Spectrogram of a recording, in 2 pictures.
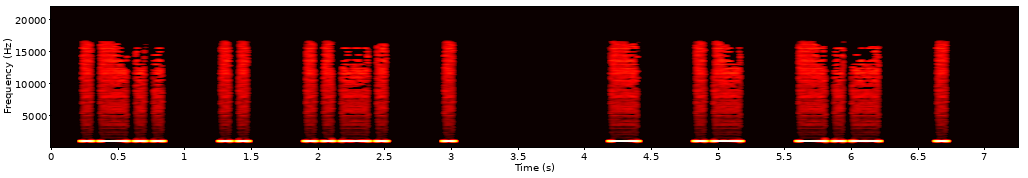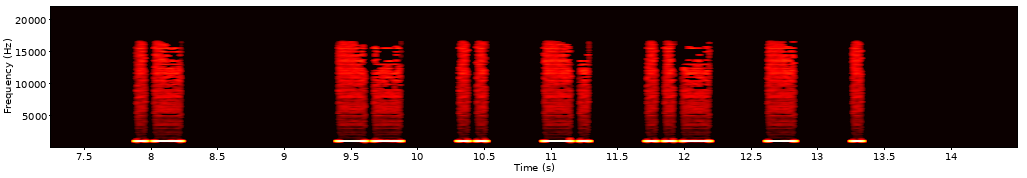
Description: Morse code, heard as a keyed tone, about 18 wpm, spaced as for 12 wpm, 1000 Hz. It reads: LIFE TAKE A MINUTE
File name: qotdfiles / 12wpm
